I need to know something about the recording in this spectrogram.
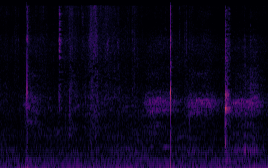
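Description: Mostly quiet, with a few short sharp clicks as a hand handles the bean vines and pods, and three faint hoarse calls in the second half.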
